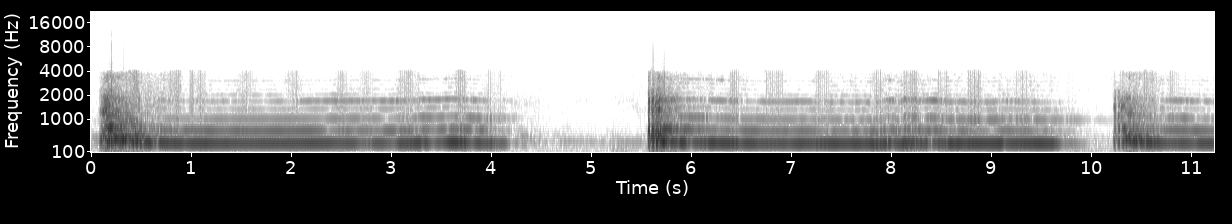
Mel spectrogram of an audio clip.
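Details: Athena, a pet dog, gives a feeble howl: three drawn-out, steady, mid-pitched tones with harsh, rough onsets, each lasting several seconds and separated by brief silences.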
